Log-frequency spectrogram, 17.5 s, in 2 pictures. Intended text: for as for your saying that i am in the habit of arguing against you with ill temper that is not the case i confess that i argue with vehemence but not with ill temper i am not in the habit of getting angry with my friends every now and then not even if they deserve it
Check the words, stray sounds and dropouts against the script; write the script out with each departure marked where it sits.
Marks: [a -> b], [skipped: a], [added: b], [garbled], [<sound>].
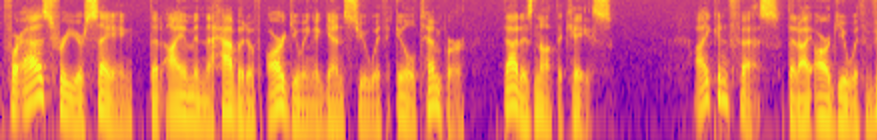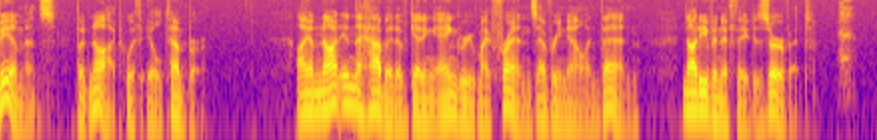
for as for your saying that i am in the habit of arguing against you with ill temper that is not the case i confess that i argue with vehemence but not with ill temper i am not in the habit of getting angry [skipped: with] my friends every now and then not even if they deserve it [breath]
